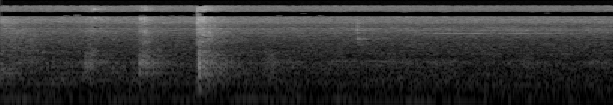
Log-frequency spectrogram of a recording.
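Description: Faint hiss of hot oil as fried mathri are lifted out of a kadai with a wire spider skimmer, with two short metal clicks about a second in, the second louder.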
